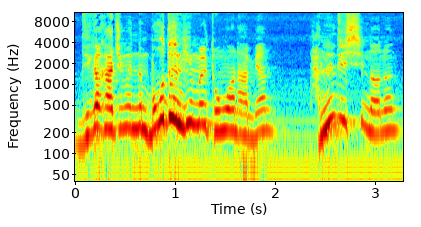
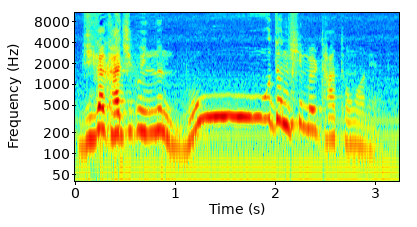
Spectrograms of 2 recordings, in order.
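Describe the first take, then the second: First: Louder and higher, 모든 hit hard; the father raises his voice to drive the point home; emphatic father. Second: 모든 leaned on in a father's advising voice; a light press on 모든 as the father explains; stress on 모든. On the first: Father urging his son to use all his strength, emphatic. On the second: Father telling his son how to move the rock, 모든 stressed. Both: Retold or imitated.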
